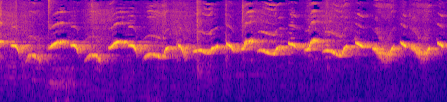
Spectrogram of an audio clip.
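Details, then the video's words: Chinese hwamei, big-bodied and said to sing and fight well, finishing its moult, sings an unbroken stream of fluid whistled slurs that wave up and down, with brief accented upsweeps throughout. "Họa mi bộ to hót tốt"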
